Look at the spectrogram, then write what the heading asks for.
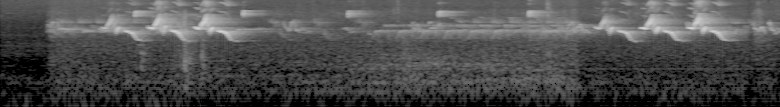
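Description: Birds calling: clusters of quick, downward-sweeping whistled notes about a second in and again near the end, with a steadier held note in between.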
